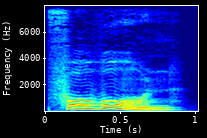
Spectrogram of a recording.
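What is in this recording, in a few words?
"forewarn", British English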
